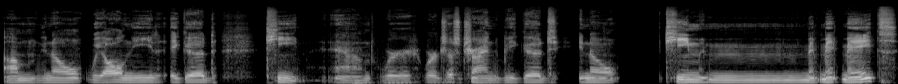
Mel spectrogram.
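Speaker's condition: Stutter; lifelong stutter; avoided talking whole life due to stutter; repeated words, blocks

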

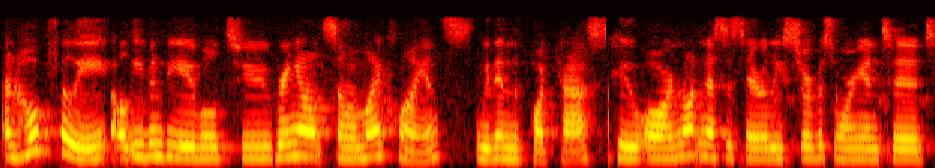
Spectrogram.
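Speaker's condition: No condition

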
